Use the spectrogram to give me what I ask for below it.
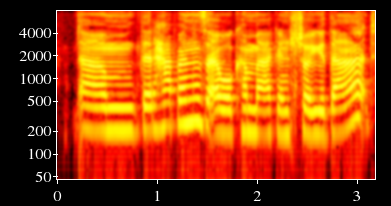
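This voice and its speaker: Over noticeable background noise, a woman speaks at a moderate pace with a medium pitch. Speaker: craft tutorial creator. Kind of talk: tutorial.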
